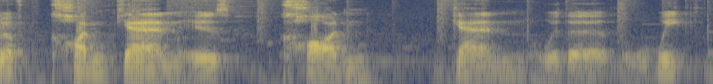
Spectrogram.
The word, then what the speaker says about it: Khon Kaen: KH, for example, is pronounced with an aspirated And if you see the K alone, then it's pronounced with a very weak G sound, guh. So, the name of Khon Kaen is Khon Kaen with a weak G sound.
